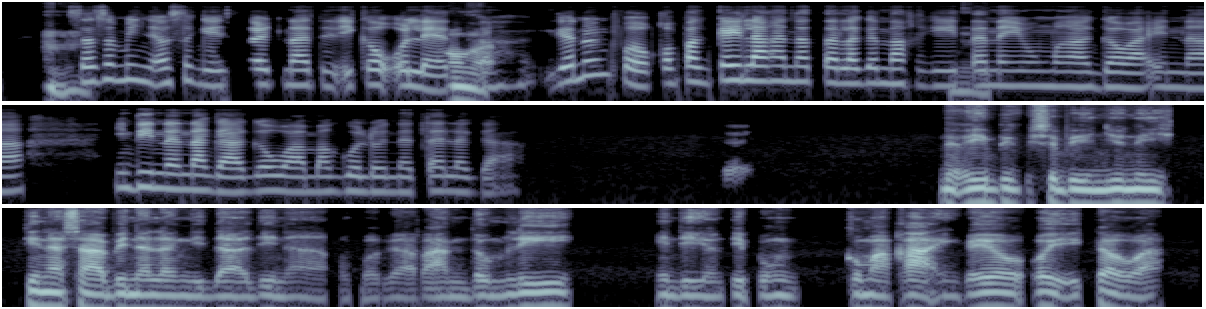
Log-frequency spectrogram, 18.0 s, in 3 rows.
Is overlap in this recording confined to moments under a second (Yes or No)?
Yes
